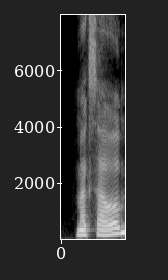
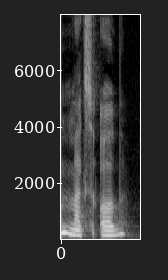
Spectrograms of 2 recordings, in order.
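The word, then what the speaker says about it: Max Aub: Max Aoub, Max Aoub, Max Aoub. Autant de prononciations, allemandes, françaises ou encore espagnoles, que d'origine, d'identité, de personnage, pourrait-on dire.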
